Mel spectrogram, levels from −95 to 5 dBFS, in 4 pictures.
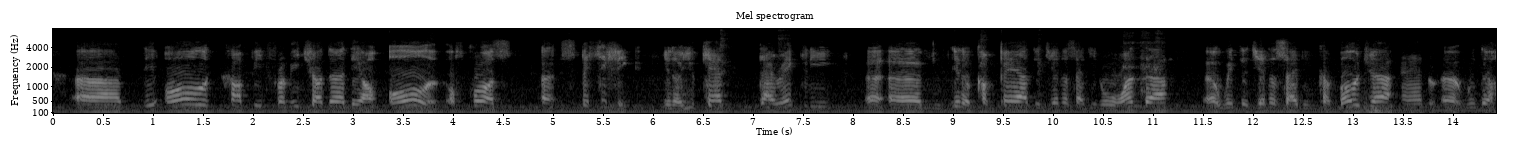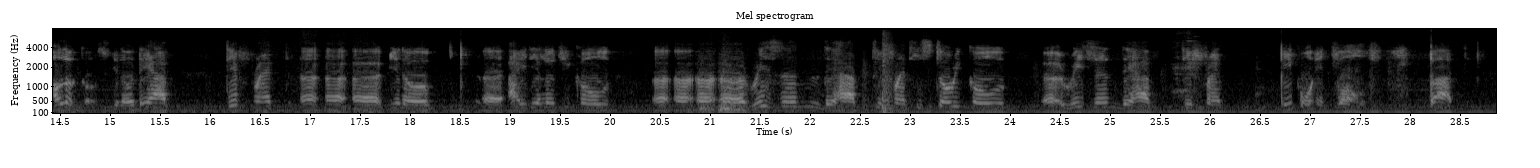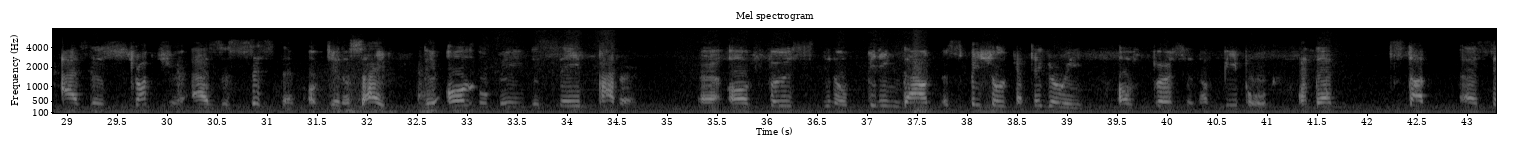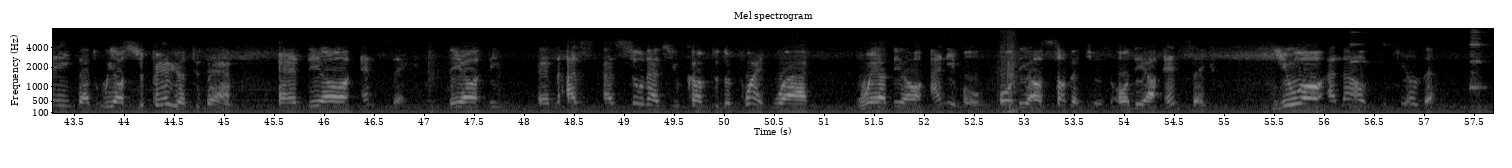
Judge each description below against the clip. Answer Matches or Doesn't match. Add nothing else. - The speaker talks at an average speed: Matches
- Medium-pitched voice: Matches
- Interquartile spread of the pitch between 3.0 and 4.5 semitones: Matches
